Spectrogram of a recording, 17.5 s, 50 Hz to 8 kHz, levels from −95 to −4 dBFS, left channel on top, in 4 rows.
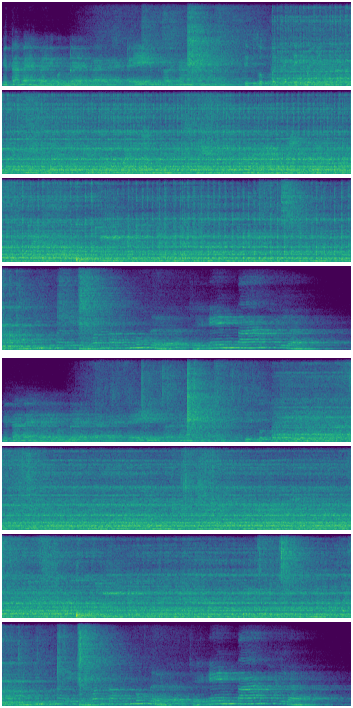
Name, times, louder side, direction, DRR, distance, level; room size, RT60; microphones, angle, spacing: voice 1, 0.0-6.5 6.8-7.1 7.4-11.1, left 2 dB, 80° left, 0 dB, 1.3 m, -37 dB
sound 1, 0.9-15.6, right 2 dB, 40° right, 1.4 m, -44 dB
sound 2, 0.9-10.7, right 2 dB, 60° right, 0.7 m, -42 dB
sound 3, 3.4-13.3, left 1 dB, 40° left, 1.3 m, -30 dB
voice 2, 12.6-16.9, equal, 10° right, 0 dB, 0.4 m, -35 dB
10.5 x 6.4 x 5.2 m, 2.4 s
head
